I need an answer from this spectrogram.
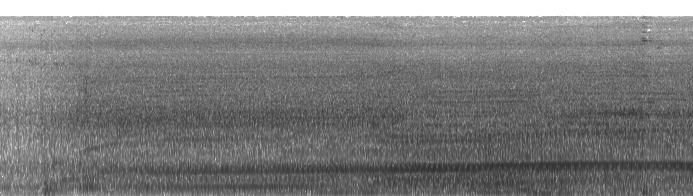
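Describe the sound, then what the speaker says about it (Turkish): A misfiring car engine idles loudly and steadily at close range, its tone slightly uneven and rising a little in pitch, with no voices. "Arabada tekleme sorunu var arkadaşlar."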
